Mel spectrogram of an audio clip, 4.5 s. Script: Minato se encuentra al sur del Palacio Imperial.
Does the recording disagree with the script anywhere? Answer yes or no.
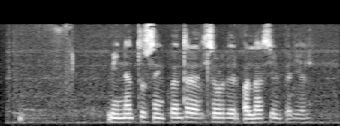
no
